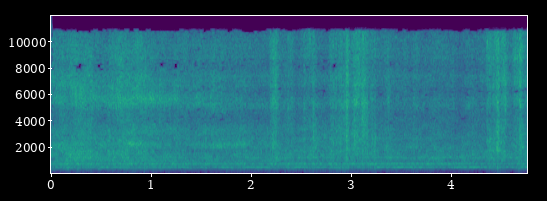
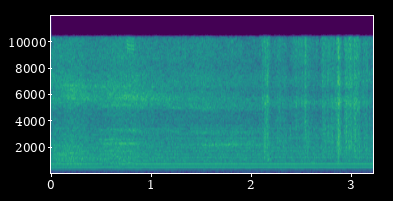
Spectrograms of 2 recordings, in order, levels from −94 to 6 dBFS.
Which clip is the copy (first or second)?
first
